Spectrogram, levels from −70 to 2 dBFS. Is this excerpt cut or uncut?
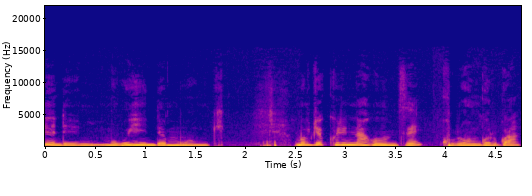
cut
